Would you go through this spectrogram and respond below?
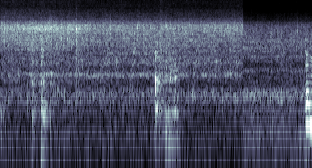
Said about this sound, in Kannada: ಸೊ ಈರುಳ್ಳಿ ಚೆನ್ನಾಗಿ ಫ್ರೈ ಆಗಿದೆ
